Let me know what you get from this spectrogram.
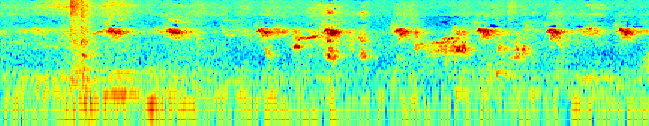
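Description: Faint bird chirping: one short high chirp repeating about twice a second, with other chirps mixed in.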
